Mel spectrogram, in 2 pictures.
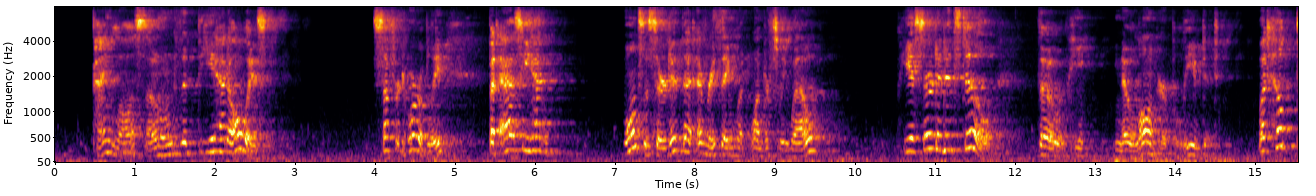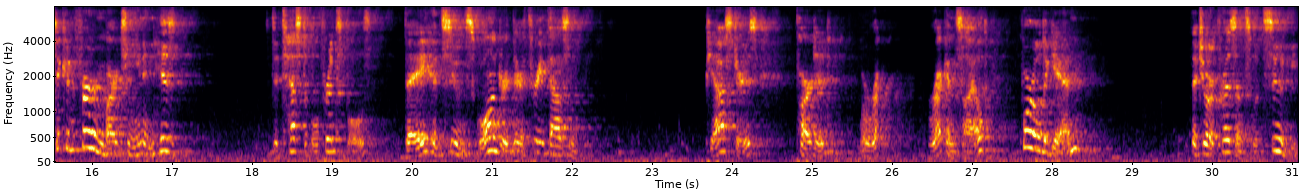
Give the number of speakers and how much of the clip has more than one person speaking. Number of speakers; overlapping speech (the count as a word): one, no overlap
